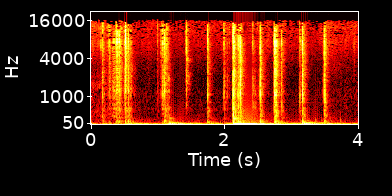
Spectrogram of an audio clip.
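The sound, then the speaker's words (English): A window is being shut: a run of about ten sharp thunks and clicks in irregular succession, with a heavier knock near the middle. “I'm going to close the door. Not the door, the window.”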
